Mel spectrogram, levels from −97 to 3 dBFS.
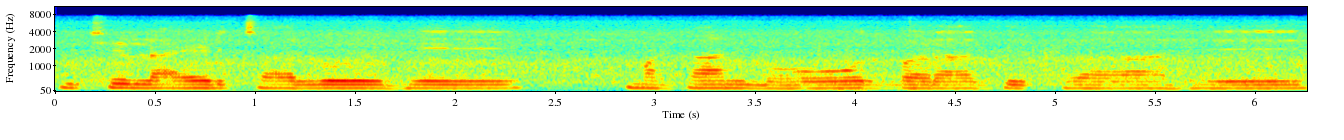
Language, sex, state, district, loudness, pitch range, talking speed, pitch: Hindi, male, Madhya Pradesh, Dhar, -16 LUFS, 130-140 Hz, 95 wpm, 135 Hz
